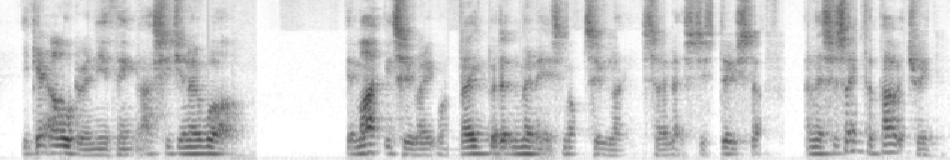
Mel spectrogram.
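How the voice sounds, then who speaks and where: Somewhat breathy and dark, mellow in tone, a man speaks at a very fast pace in a medium pitch with fairly even intonation and big swings in loudness. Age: 60s. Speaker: poet running a poetry group. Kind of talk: casual interview.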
